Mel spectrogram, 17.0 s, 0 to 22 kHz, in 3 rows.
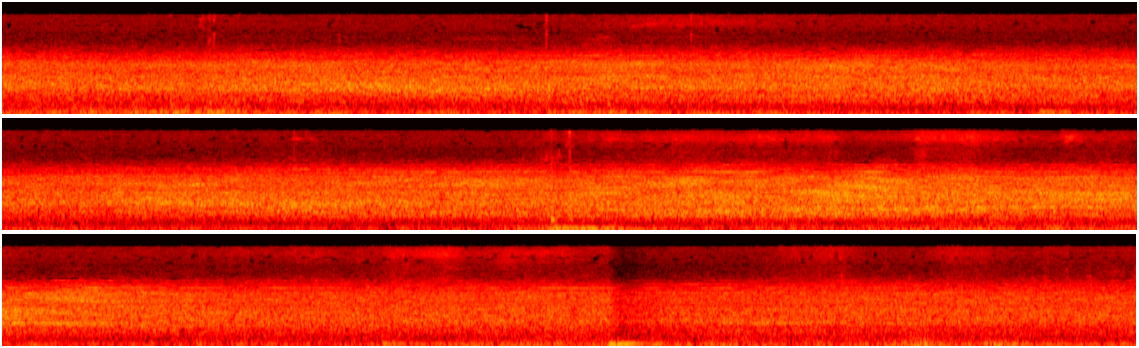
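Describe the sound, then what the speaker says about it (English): Airliner arriving at Birmingham Airport, heard as a continuous distant engine rumble and roar that holds steady throughout at a moderate, faraway level. "arriving before that is Lufthansa A320 from Frankfurt"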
